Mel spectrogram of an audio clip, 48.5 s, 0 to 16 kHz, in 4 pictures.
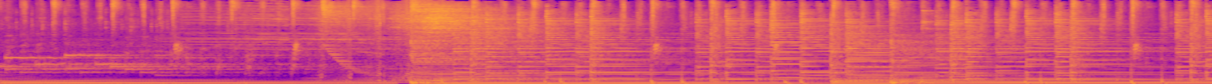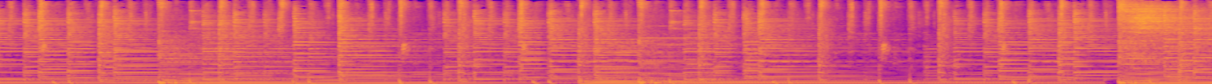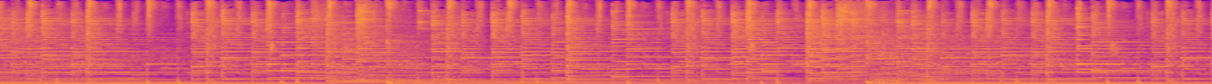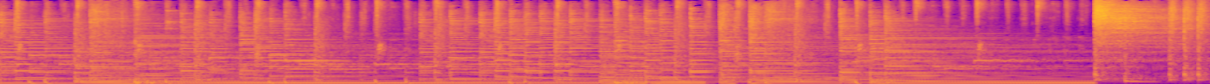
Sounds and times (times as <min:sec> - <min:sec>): Music: 0:00.0 - 0:48.4.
